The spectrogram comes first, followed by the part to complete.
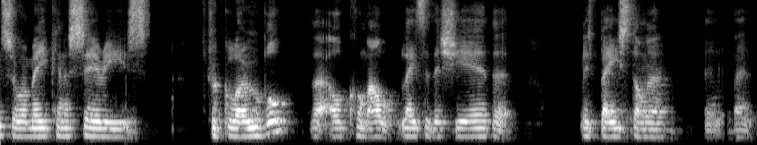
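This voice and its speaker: A man's voice: medium pitch, a little hiss or hum. A man speaking as an interview guest, explaining his work as a producer in casual talk. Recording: roomy, echoey sound.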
